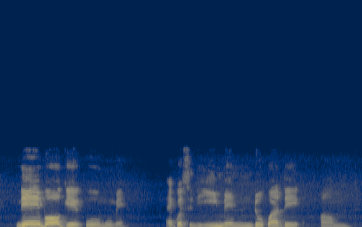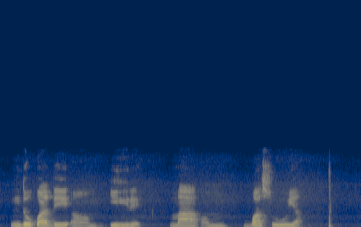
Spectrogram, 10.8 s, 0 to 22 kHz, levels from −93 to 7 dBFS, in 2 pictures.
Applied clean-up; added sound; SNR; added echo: none; none; none; none.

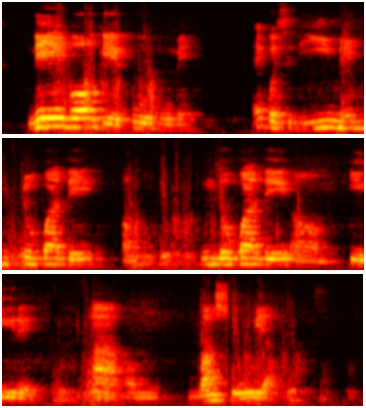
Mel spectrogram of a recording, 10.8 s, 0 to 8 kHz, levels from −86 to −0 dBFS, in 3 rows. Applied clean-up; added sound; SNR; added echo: neural separator model SepFormer DNS4.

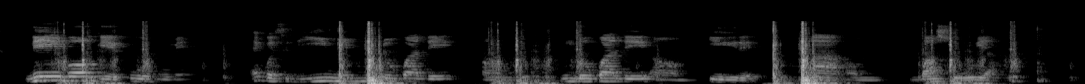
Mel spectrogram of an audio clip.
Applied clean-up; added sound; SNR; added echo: classical method WPE with log-MMSE.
